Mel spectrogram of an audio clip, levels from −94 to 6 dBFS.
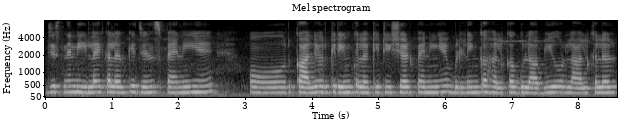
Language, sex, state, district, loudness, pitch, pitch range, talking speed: Hindi, female, Bihar, East Champaran, -29 LUFS, 215 Hz, 210-220 Hz, 175 wpm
